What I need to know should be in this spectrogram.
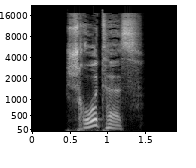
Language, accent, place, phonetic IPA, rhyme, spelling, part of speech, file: German, Germany, Berlin, [ˈʃʁoːtəs], -oːtəs, Schrotes, noun, De-Schrotes.ogg
- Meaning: genitive singular of Schrot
